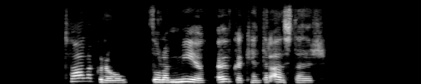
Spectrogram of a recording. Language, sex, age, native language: Icelandic, female, 30-39, Icelandic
